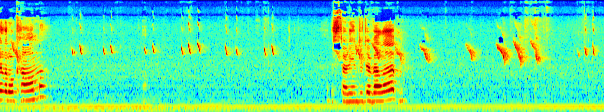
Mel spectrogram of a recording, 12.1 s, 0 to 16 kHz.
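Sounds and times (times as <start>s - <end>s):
chick peeping: 0.0s - 6.0s, 7.0s - 12.0s.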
